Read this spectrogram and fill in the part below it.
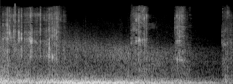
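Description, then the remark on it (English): A loud sonic boom effect: a deep, sustained rumble with sharp crackling bursts breaking through at the start and twice more near the end, with no voices. “It's time for the Pop Culture Minute with Josh. Sonic Boom!”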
